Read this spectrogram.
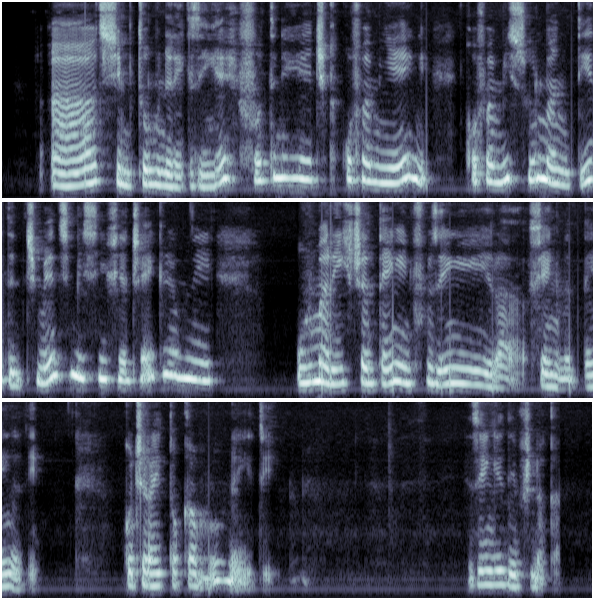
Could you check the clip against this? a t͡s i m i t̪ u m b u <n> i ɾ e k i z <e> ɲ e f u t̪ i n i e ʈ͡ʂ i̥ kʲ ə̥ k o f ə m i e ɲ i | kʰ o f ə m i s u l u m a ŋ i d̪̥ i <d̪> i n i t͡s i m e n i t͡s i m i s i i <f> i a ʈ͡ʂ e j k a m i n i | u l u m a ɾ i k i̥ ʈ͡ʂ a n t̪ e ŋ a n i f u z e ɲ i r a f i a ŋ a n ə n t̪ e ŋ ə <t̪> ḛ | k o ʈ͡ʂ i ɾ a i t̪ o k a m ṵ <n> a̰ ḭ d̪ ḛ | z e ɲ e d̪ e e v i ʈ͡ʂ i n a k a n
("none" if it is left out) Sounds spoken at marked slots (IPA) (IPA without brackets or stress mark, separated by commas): n, e, d̪, f, d̪, n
